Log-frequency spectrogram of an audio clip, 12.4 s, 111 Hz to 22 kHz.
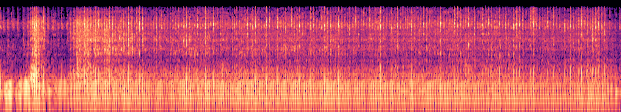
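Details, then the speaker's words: Echo SRM 225 two-stroke string trimmer that wouldn't start, tested for crank seal or exhaust gasket air leaks: high, steady buzzing speed with no appreciable RPM drop or hunting; runs normally, no air leak found. "Okay, if you can hear me, the sound I'm looking for is any sort of appreciable decrease in the RPMs, and I have not heard that."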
